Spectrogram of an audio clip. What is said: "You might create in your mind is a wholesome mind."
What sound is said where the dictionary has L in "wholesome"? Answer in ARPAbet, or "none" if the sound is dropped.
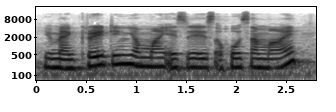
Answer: none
